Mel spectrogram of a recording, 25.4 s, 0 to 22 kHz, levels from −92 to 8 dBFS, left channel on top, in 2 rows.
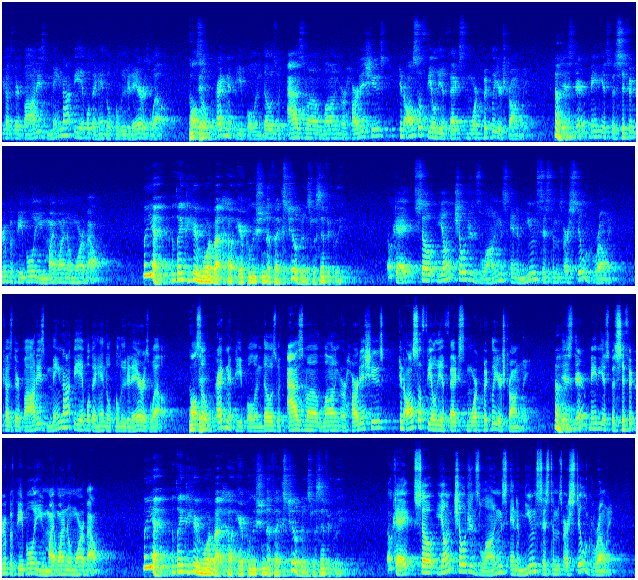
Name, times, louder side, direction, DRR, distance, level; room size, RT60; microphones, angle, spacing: voice 1, 0.0-3.3 3.8-7.6 7.9-10.6 11.2-14.6 20.4-24.9, right 5 dB, 70° right, 13 dB, 0.5 m, -35 dB
voice 2, 3.7-4.0 11.1-11.2 15.5-19.5, equal, 5° left, 4 dB, 0.4 m, -28 dB
8.0 x 5.2 x 5.6 m, 1.3 s
head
